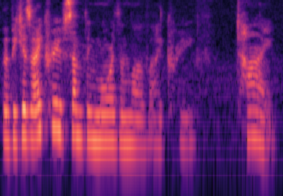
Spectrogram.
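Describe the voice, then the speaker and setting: A woman giving a dramatic spoken-word reading as a poet, earnest and often hushed, with drawn-out phrasing and pauses. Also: mid-range voice.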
